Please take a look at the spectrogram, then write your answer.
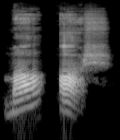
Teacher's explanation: not called a silent H is called an aspirated age and there's a little pause ma ah SH a little glottal stop there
